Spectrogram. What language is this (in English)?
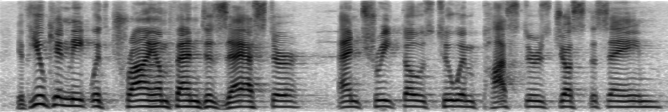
English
